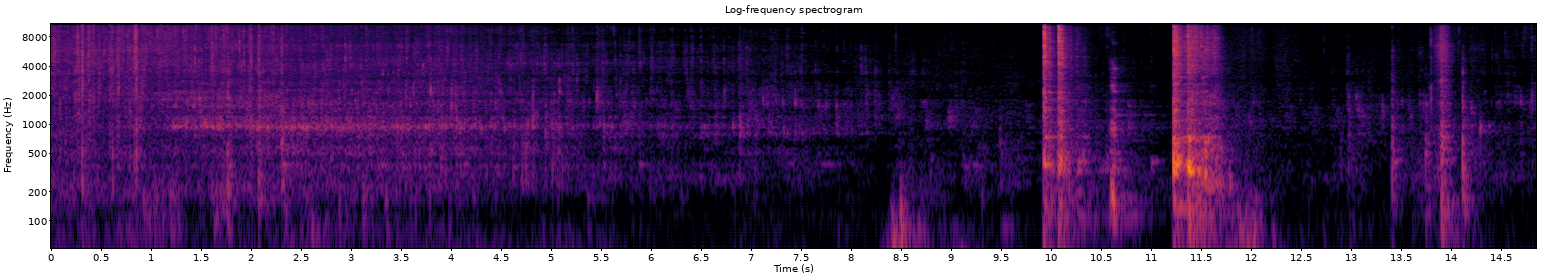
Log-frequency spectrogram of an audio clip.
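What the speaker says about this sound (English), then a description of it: "we're just going to pour it off into this strainer" Hot herbal liquid mixture being poured off through a strainer in a home kitchen: a steady watery pour and trickle fading over several seconds, then a few sharp clanks and splashes of handling nearby, with no talk.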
